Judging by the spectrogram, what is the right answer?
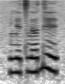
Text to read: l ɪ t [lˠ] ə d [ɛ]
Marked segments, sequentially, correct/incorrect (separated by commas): incorrect, incorrect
